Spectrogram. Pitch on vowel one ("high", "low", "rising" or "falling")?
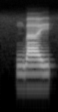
high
